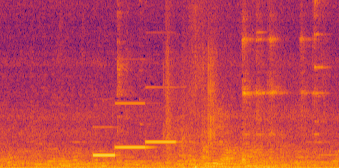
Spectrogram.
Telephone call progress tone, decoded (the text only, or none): special information tone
